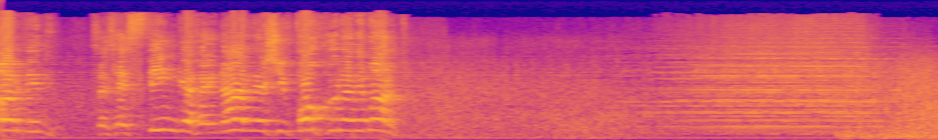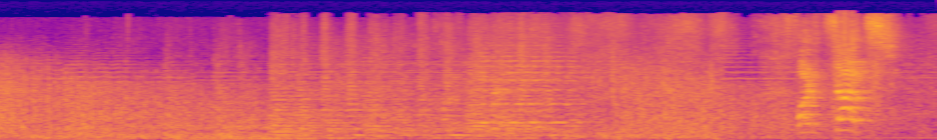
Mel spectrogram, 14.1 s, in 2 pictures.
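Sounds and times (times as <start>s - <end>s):
sharp crackling bursts: 0.0s - 14.0s
speech: 0.2s - 3.2s
cannon salvos: 2.2s - 14.0s
steady low rumble: 3.0s - 14.0s
brief sustained tone: 4.1s - 7.2s.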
